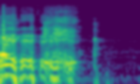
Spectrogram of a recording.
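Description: A person lets out a quick run of three rough, throaty coughs in under a second, strained and voiced, followed by a faint small sound and silence.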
